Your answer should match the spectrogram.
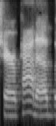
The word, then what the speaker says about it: Sharapata: So my last name is pronounced Sharapata,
